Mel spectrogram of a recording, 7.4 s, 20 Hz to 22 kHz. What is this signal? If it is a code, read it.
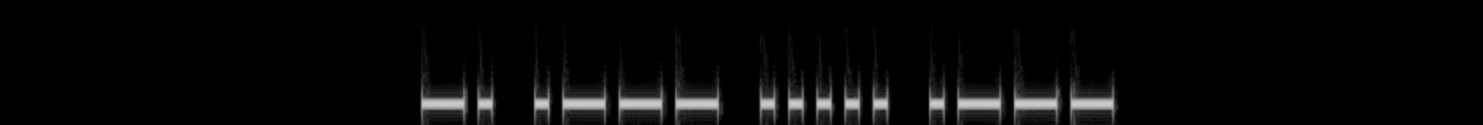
Morse code, heard as a keyed tone, about 17 wpm, 700 Hz. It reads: NJ5J
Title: USA Call Signs - 4 Characters - Repeated 3x - 17wpm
